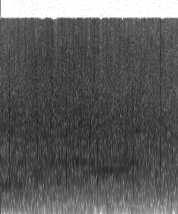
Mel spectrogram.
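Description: Dense, steady applause from a crowd tied to an Australian election campaign, a continuous wash of clapping that holds at the same loudness throughout.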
